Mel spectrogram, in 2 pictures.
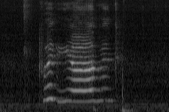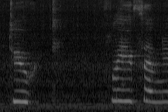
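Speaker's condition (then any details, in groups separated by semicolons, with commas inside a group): Cerebral palsy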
